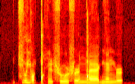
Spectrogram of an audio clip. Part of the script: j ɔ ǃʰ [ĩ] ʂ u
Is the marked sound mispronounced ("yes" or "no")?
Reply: no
